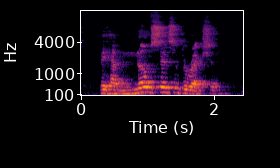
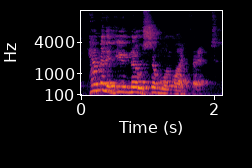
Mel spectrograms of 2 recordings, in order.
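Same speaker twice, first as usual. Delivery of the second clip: ordinary talk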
